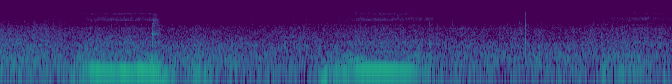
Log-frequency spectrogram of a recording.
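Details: ASMR ambient mix of a loved one snoring nearby under rain on a skylight with writing sounds: slow, deep, droning snores about every four to five seconds beneath steady rain, with a faint click; gentle snoring in sleep.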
